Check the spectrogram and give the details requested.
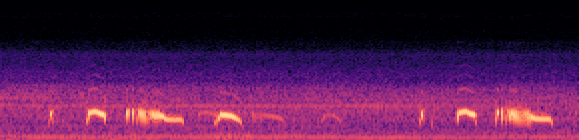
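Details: A spotted dove calls after dark in two similar phrases, each a quick click-like note, rounded coos and a drawn-out burred coo that droops at its end, against a low steady drone.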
